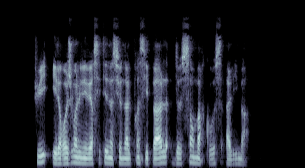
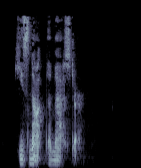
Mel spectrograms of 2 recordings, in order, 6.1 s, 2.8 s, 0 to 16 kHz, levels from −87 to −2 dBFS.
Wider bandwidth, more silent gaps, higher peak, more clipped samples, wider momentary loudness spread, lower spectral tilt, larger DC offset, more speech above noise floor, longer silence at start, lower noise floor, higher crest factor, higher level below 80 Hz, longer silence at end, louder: second, 10 kHz vs 11.5 kHz; neither; first, -2 dBFS vs -10 dBFS; neither; second, 10 LU vs 14 LU; about the same, -3.5 dB/octave vs -2.5 dB/octave; neither; first, over 69 dB vs 61 dB; first, 0.7 s vs 0.3 s; about the same, under -90 dBFS vs -89 dBFS; about the same, 20 dB vs 22 dB; about the same, -64 dBFS vs -60 dBFS; about the same, 1.15 s vs 1.2 s; first, -20 LUFS vs -26 LUFS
